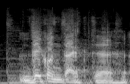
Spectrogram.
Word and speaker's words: Vkontakte: Què és exactament, a veure si ho sabré pronunciar bé, la xarxa social Vkontakte? – Vkontakte.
